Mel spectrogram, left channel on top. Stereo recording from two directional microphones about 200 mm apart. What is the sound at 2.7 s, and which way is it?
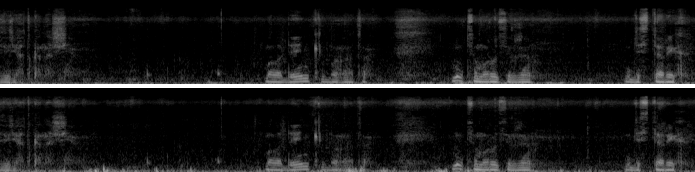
Speech, 10° left (ahead or behind).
